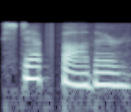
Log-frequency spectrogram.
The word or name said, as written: stepfather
